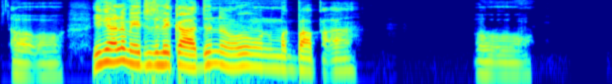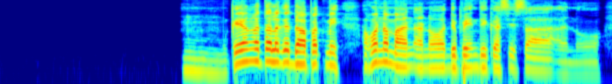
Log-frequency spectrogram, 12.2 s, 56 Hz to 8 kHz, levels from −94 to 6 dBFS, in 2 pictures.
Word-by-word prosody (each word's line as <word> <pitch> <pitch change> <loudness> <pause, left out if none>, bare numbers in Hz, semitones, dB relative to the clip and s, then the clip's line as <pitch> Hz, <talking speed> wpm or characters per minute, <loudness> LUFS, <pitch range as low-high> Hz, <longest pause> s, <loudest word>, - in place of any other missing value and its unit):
Oo, 95 -1 -15 0.3
yun 180 - -1
nga 210 0 +6
lang 230 - +3
medyo 185 -3 +1
delikado 180 -1 +2
'no, 165 -2 -6 0.2
magpa-paa. 130 -2 -9 1.2
Oo. 100 -1 -20 2.6
Mhm, 120 -4 -20
kaya 200 +4 +5
nga 220 -1 +1
talaga 215 -1 +5
dapat 190 -1 +3
may 175 - 0 0.2
ako 160 +5 -2
naman 165 -7 +1
ano 150 +1 -4
depende 155 0 -3
kasi 145 +1 -3
sa 130 -4 -5
ano 100 0 -18
150 Hz, 110 wpm, -16 LUFS, 120-180 Hz, 2.6 s, nga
